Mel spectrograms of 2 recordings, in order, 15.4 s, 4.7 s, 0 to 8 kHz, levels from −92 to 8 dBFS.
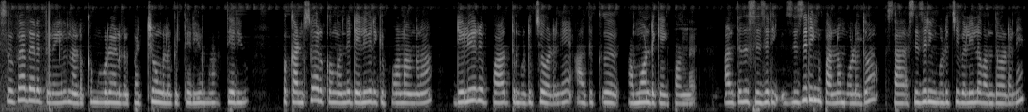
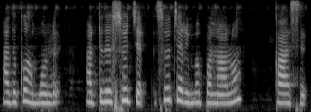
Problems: background sounds at intervals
